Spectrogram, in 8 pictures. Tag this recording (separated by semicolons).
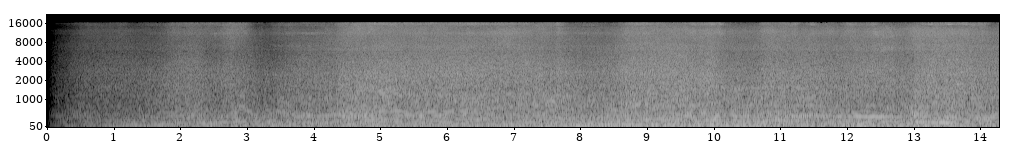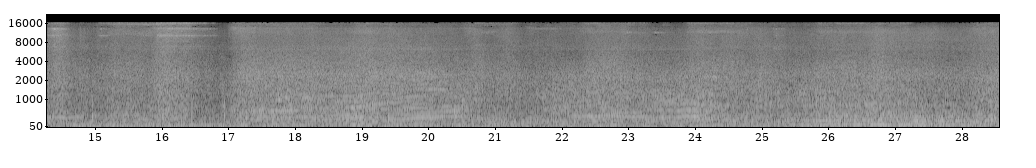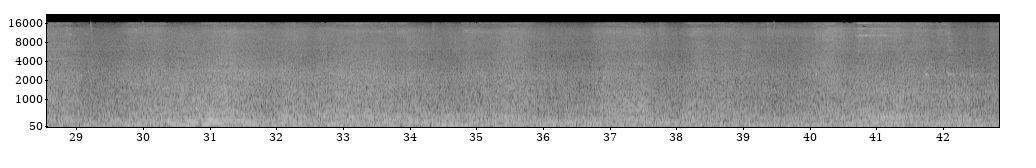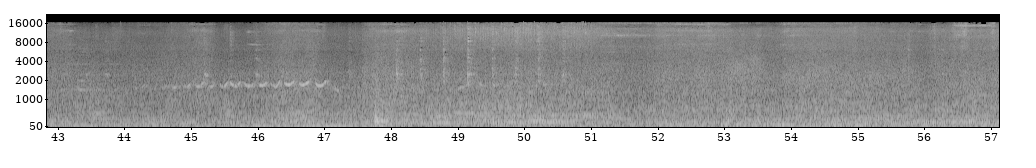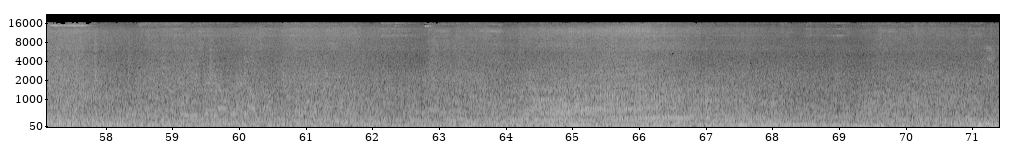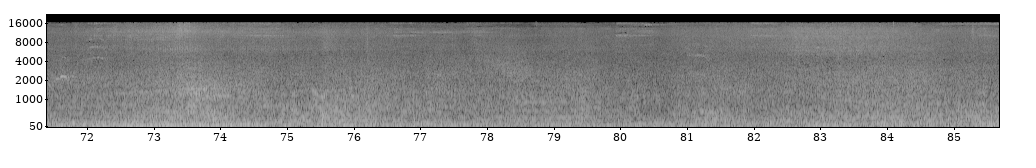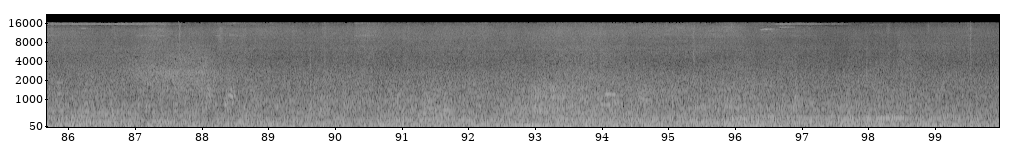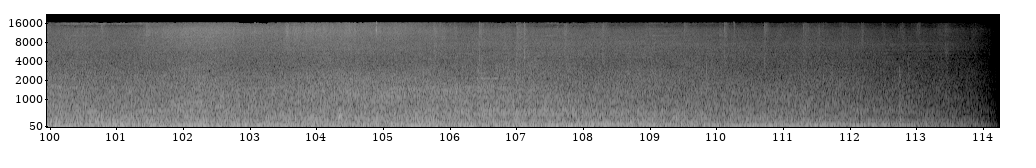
Macau-Soundscape; Streets-of-NAPE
